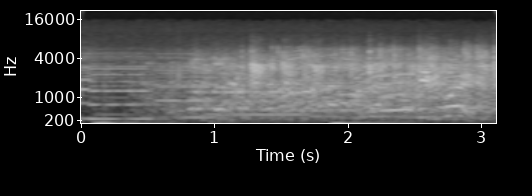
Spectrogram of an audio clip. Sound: applause

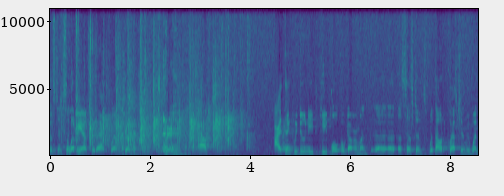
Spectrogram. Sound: applause

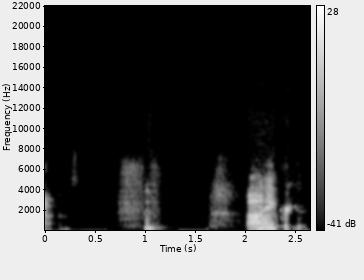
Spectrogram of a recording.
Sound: chuckles

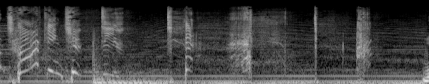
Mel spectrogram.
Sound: coughs

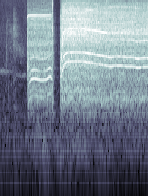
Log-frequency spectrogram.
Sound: buzzing

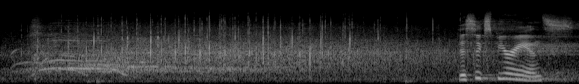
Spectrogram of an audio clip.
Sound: graduates cheering; graduates applauding

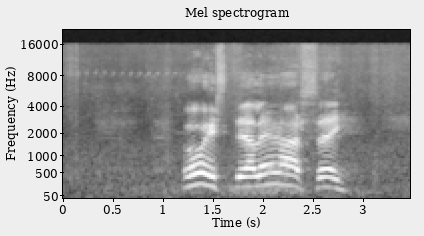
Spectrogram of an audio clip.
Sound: northern English accent

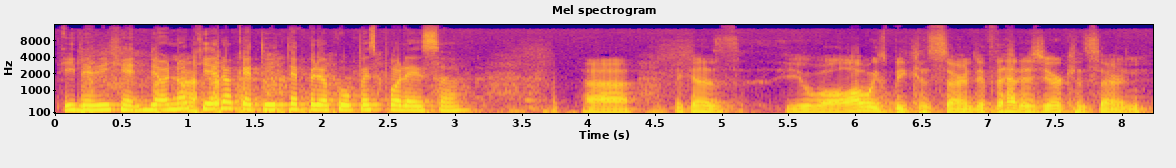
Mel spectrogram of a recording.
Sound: laughs

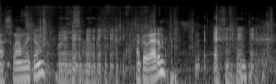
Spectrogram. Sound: laughing

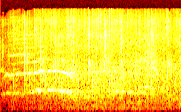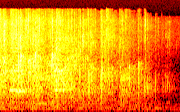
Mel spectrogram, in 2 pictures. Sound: audience applauding and cheering

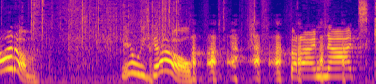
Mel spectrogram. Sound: laughs

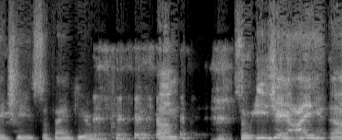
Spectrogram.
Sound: laughing

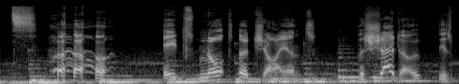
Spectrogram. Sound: laughs

